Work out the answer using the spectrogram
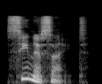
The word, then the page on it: coenocyte: British English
